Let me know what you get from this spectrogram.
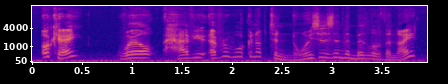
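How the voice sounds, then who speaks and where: A woman's voice: medium pitch, very animated, brisk, slightly rough. A woman playing an easygoing, slightly sheepish young woman in an audio drama, explaining spirit lore in a matter-of-fact, teasing way.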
